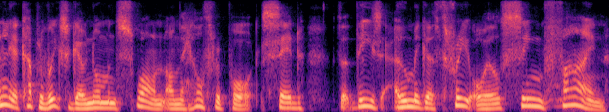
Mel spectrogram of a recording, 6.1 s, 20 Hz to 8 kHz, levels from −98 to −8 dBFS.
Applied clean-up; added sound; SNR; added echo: none; none; none; none.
